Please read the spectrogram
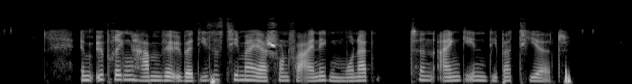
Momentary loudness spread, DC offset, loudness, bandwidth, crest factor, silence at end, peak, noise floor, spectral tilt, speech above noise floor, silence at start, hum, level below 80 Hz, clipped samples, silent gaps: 12 LU; under 0.1%; -24 LUFS; 9.4 kHz; 22 dB; 0.6 s; -4 dBFS; -49 dBFS; -6 dB/octave; 25 dB; 0.5 s; none; -50 dBFS; under 0.1%; none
